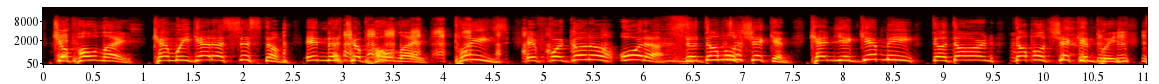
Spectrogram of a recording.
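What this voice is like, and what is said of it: Bernie Sanders impression. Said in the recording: “do my Bernie voice”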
